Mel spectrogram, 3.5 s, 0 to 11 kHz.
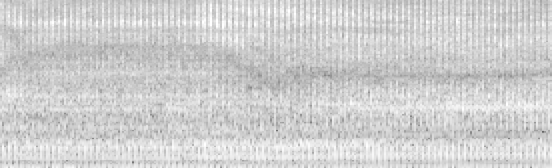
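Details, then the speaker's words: Champion 3400 dual fuel inverter generator in economy mode, under an approximately 1200 W heater load with settings being changed: a steady hum that dips and picks up slightly as the load shifts. Normal running under load. "It draws about 1200 watts of power, and it really exercises the generator good. I'll change the heater settings a couple of times."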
